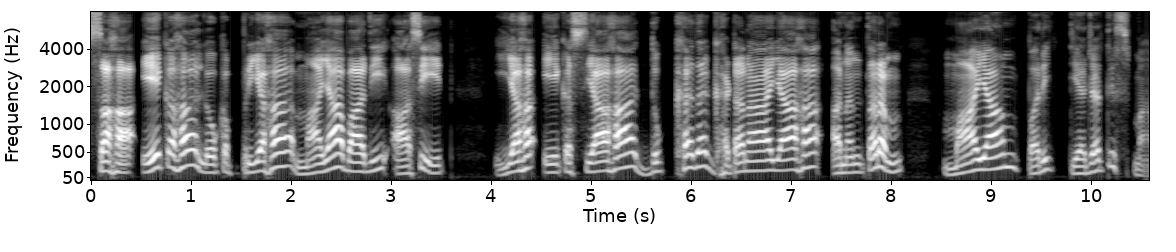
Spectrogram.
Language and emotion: Sanskrit, neutral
